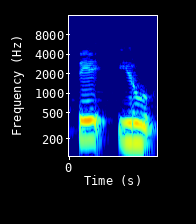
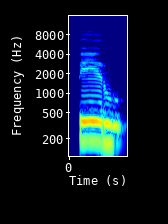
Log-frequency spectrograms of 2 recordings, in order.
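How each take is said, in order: First: The 'i' after 'te' is fully pronounced. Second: The 'i' after 'te' is left out. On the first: This is the full form for writing and exams. "लिखा हुआ है writing and exams में हमको ई लगाना है" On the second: This is the casual spoken form. "कैजुअल में बोलने में हम डायरेक्ट ... ई को स्किप कर देंगे"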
